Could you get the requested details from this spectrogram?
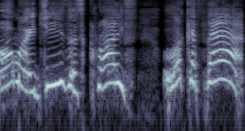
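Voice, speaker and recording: Shouting in a squeaky put-on character voice of extremely high pitch, the speaker goes at a very slow pace. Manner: screaming, fainting.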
